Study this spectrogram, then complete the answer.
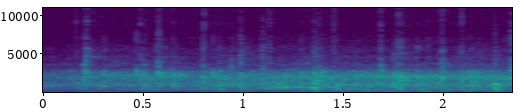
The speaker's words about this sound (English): Can we have a round of applause for Chuck Schumer?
